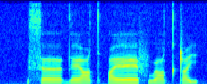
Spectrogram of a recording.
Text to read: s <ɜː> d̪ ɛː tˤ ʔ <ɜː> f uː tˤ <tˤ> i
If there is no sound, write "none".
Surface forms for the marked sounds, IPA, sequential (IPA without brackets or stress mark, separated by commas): ɜː, ɛː, ʈ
